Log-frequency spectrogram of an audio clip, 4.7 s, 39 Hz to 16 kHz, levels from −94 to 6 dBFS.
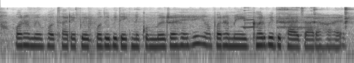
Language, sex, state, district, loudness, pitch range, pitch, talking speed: Hindi, female, Bihar, Gaya, -15 LUFS, 195-210 Hz, 200 Hz, 290 wpm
